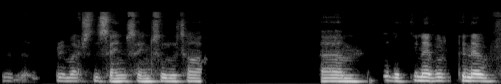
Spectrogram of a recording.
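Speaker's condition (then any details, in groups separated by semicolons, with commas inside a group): Parkinson's disease; suspected for a while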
